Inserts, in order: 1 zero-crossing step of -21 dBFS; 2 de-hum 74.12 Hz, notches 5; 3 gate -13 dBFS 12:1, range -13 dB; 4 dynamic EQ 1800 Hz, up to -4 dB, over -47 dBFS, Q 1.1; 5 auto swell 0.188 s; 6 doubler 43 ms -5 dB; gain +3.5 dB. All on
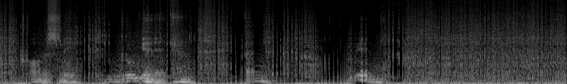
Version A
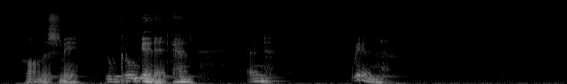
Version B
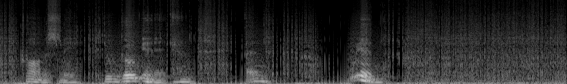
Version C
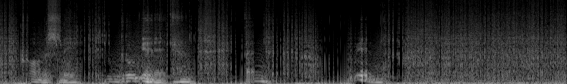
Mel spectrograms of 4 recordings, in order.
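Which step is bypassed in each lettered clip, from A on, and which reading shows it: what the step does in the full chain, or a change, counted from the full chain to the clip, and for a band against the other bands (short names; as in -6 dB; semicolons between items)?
1, distortion -4 dB; 5, 500 Hz band +6.0 dB; 4, 2 kHz band +2.5 dB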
